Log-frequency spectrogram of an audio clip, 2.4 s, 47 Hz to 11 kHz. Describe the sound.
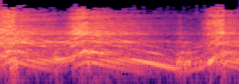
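Engine revving from a car built between 1994 and 1996 with a top speed of 315 km/h. The loud engine note climbs and drops a few times in quick surges, with no voices over it.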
